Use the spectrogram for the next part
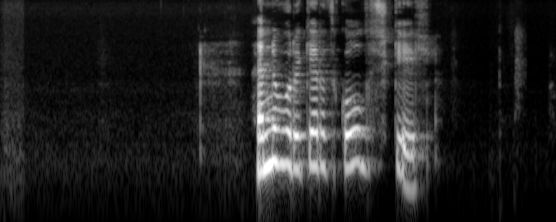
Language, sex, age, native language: Icelandic, female, 50-59, Icelandic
